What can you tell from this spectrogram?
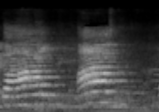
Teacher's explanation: तो हवा नाक और मुख दोनों से निकलती है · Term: अनुनासिक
